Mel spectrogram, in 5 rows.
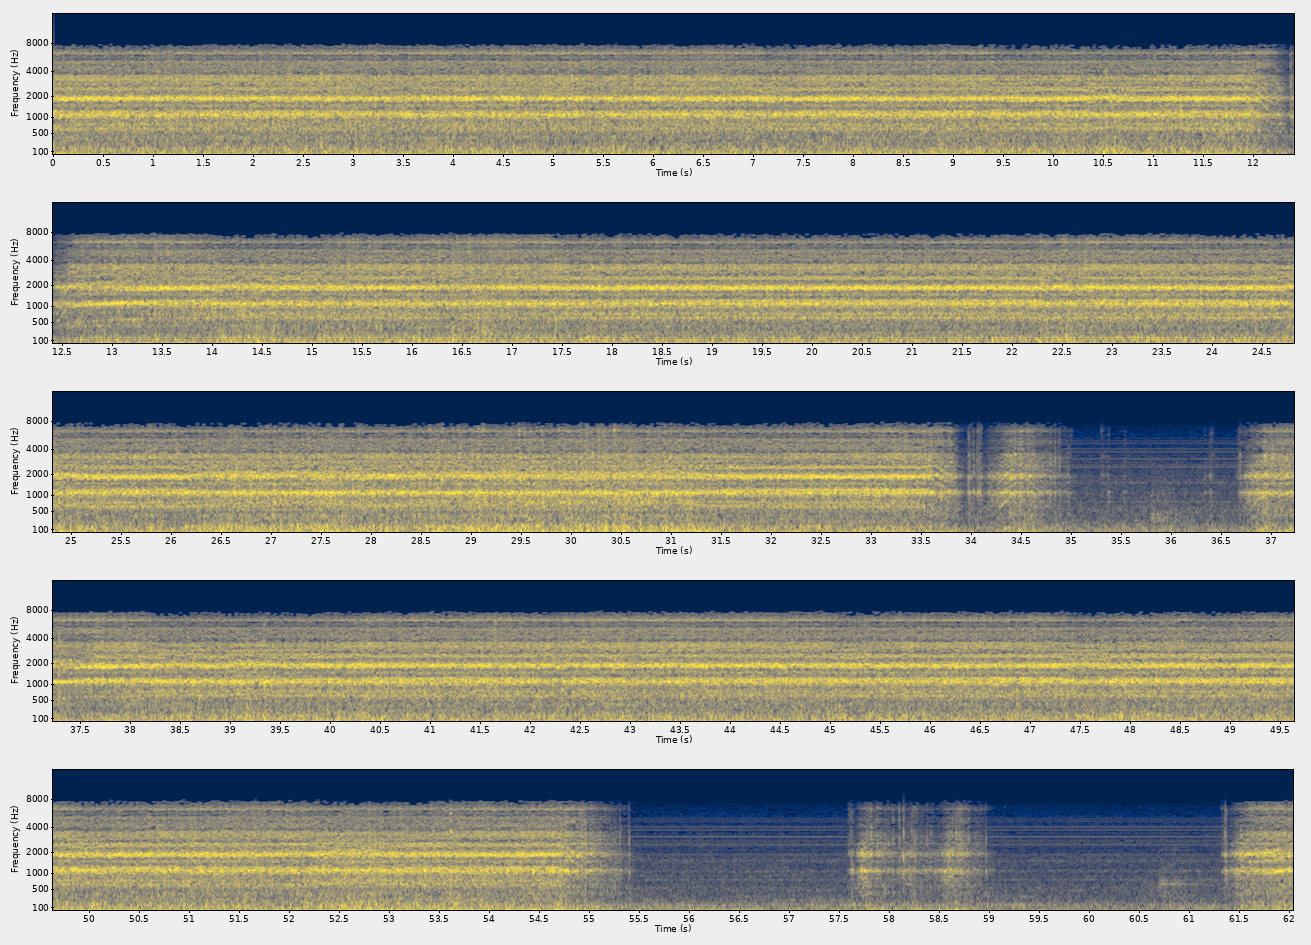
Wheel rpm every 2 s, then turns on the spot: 160, 160, 160, 160, 160, 150, 130, 160, 160, 160, 160, 160, 160, 160, 160, 160, 130, 10, 80, 160, 160, 160, 160, 160, 160, 160, 160, 60, 0, 10, 50.
none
